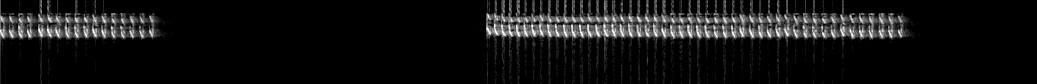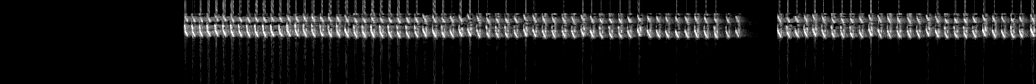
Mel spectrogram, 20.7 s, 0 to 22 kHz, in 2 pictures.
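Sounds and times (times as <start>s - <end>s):
Cililin singing a fast high-pitched trill: 0.0s - 1.7s, 4.9s - 9.2s, 12.2s - 20.7s.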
